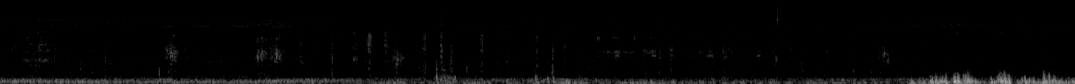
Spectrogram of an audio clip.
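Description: Hoofbeats of a ridden horse on a gravel arena, heard as scattered sharp ticks over a steady low rumble. A much louder low rumble comes in near the end.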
